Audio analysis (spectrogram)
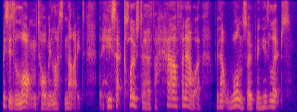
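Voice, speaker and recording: A man's voice: mid-range voice, lively intonation, normal speed, gravelly. A man voicing a gossipy, indignant middle-aged mother in an audiobook, effusive and opinionated. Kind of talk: audiobook character dialogue.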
